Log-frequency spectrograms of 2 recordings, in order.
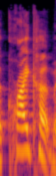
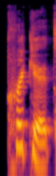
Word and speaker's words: Cricut: I pronounce it wrong on purpose. Yeah. I say a cry cut machine, but I know it's Cricut because the logo has a C with little like bug antennas on it.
